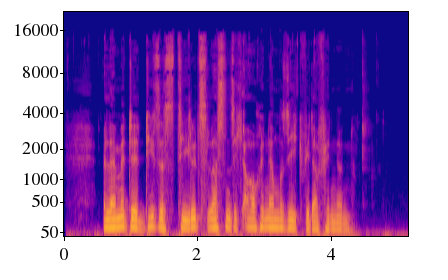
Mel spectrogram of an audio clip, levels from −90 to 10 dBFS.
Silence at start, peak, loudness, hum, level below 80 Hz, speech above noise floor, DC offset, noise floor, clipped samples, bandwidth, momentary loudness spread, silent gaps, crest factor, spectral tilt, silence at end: 0.5 s; -2 dBFS; -18 LUFS; none; -40 dBFS; 27 dB; under 0.1%; -45 dBFS; under 0.1%; 15.5 kHz; 9 LU; none; 16 dB; -6.5 dB/octave; 0.3 s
